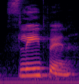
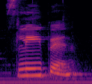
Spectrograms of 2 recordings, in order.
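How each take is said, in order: No difference in how they are said.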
